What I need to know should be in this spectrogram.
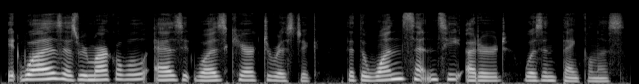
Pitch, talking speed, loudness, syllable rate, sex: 200 Hz, 160 wpm, -18 LUFS, 5.5 syllables/s, female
